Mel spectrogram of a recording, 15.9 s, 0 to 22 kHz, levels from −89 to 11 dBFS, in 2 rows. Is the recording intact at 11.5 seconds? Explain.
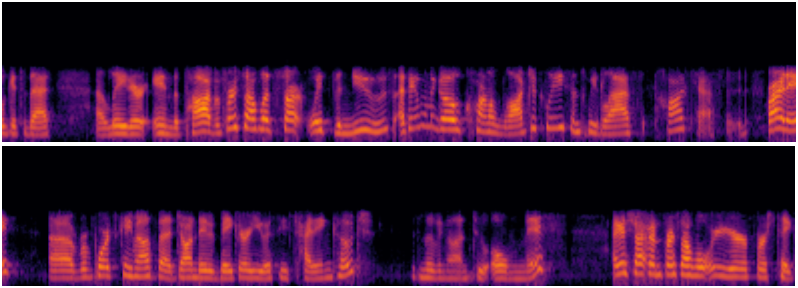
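No. Between about 11.49 and 11.53 s, right after "tight end" and before "is moving on to", there is VoIP packet loss concealed by the speech codec. About 20 ms of audio never arrived, which points to a single lost packet. The decoder filled the gap by extrapolating from its last pitch and vocal tract filter while lowering the gain, so the sound there is smeared into a fading buzzy tone or coloured noise. Because each frame builds on the one before, the speech takes a short while after the gap to sound right again.

The moment also carries the G.729 codec damage present throughout the clip. The speech passes through a line band of roughly 200 Hz to 3.5 kHz and is rebuilt at a rate that fits 8 kbit/s, from a vocal tract filter, a pitch predictor and a few pulses per frame. The result is a plainly audible rough, synthetic colouring, with nothing above 3.5 kHz.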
